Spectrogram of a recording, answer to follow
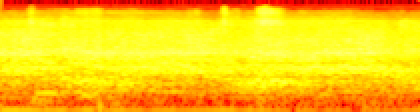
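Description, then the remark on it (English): A large crowd roars and chants "USA" together as the president is at the podium, a dense, loud wall of many voices that holds steady throughout with no single speaker standing out. “Crowd's starting to chant USA.”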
